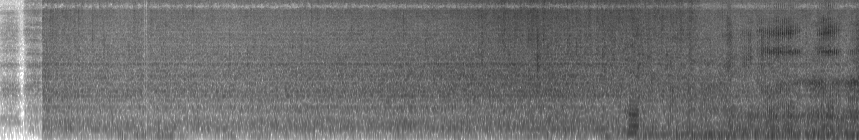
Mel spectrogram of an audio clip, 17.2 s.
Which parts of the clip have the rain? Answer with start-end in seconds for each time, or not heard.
0.0-17.1.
